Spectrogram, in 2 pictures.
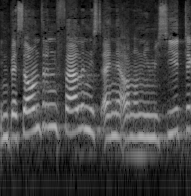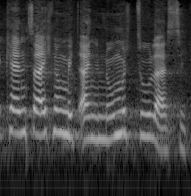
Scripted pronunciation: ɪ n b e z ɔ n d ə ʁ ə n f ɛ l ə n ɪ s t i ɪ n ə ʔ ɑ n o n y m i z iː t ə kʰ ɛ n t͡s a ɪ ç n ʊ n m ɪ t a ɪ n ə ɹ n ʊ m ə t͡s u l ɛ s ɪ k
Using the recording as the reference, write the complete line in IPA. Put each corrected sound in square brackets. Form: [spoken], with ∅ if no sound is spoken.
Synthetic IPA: ɪ n b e z ɔ n d ə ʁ ə n f ɛ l ə n ɪ s t [a] ɪ n ə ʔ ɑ n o n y m i z iː t ə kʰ ɛ n t͡s a ɪ ç n ʊ [ŋ] m ɪ t a ɪ n ə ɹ n ʊ m ə t͡s [uː] l ɛ s ɪ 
